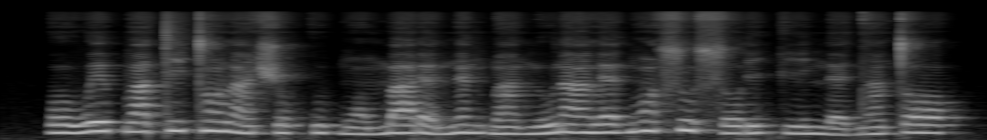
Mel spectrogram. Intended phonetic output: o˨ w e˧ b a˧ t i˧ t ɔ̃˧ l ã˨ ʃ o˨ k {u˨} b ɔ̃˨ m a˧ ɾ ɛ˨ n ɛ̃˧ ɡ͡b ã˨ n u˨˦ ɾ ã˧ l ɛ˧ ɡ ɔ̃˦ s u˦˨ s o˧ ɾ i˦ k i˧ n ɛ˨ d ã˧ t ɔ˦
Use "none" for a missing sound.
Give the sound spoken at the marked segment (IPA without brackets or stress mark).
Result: u˨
